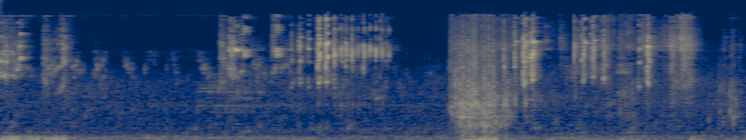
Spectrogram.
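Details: A green pair of Fischer's lovebirds chirping and twittering in rapid high bursts, with a loud broad rustling noise in the middle and low rumble throughout.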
